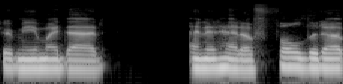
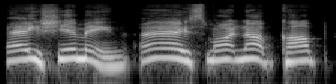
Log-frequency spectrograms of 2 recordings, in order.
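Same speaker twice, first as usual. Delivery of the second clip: slow, drawn-out local Hoboken slang; a light Hoboken greeting, slow and drawn; Hoboken lingo; 7 semitones higher, slower than usual. Retold or imitated. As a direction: call out like a born and raised Hoboken local. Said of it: "our lingo".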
